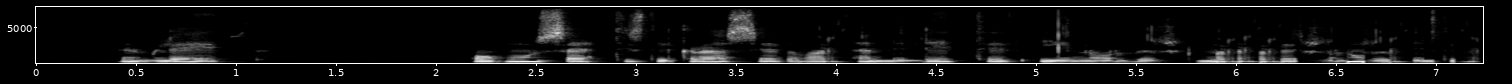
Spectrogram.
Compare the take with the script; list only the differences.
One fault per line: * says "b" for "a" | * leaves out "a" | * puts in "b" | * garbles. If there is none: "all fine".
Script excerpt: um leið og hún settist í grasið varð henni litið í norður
* garbles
